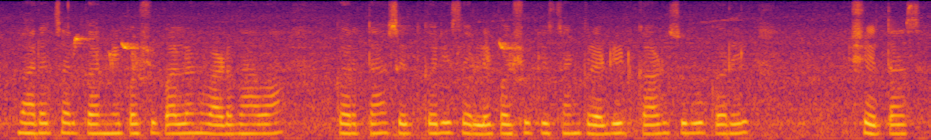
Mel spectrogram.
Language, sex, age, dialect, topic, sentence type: Marathi, female, 25-30, Northern Konkan, agriculture, statement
